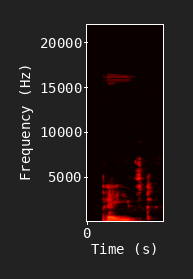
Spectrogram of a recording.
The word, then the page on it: bathed: British English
